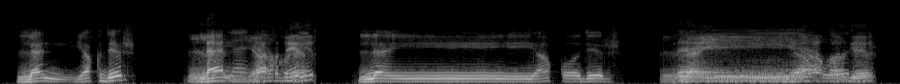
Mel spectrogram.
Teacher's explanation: Notice that there was a humming sound, or there was a longing of your voice. That's with ghunna.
